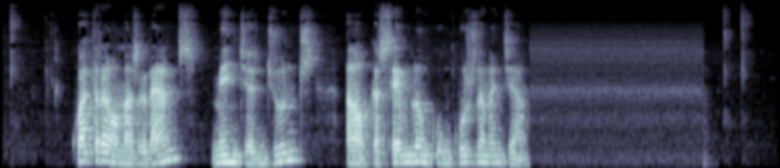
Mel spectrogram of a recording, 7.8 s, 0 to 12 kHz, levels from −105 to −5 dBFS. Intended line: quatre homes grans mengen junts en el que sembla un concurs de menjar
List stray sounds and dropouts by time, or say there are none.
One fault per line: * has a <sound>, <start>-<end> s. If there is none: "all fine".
all fine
